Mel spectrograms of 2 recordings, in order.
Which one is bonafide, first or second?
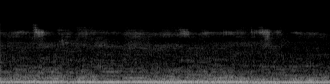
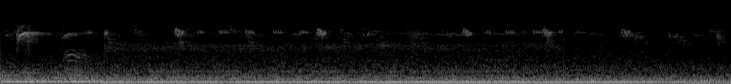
second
